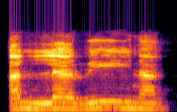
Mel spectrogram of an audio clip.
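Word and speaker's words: الذين: বাতাস পাবেন আপনি হালকা করে একেবারে নরম যেহেতু উচ্চারণটা সাজাল র সা জাল র আল্লাজিনা আল্লাজিনা আল্লাজিনা আমাদের অনেক জায়গায় আল্লাজি শব্দটা আছে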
